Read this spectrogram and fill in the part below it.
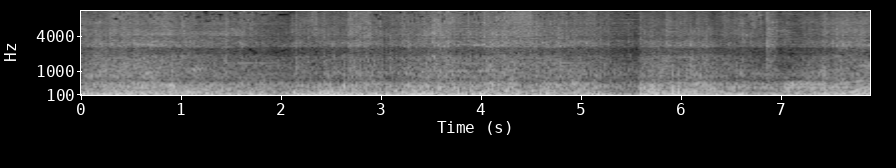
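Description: Game battle effects of magic blasts and clashing attacks sound constantly.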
